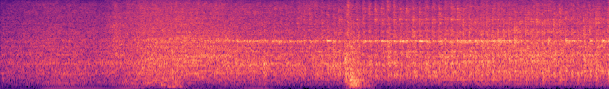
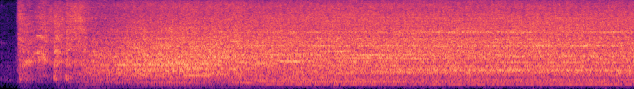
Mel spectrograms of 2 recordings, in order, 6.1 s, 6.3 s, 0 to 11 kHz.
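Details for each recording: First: 2017 Jeep Rubicon with codes P0390/P0394, revved while the bank 2 exhaust cam phaser solenoid is powered: a fast, hard metallic rattle rides over the engine; the cam phaser rattles. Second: 2017 Jeep Rubicon (codes P0390, P0394, bank 2 exhaust cam rattle) after replacing an oil gallery plug: starts right away and settles into a smooth, steady idle with no startup rattle; fixed.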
